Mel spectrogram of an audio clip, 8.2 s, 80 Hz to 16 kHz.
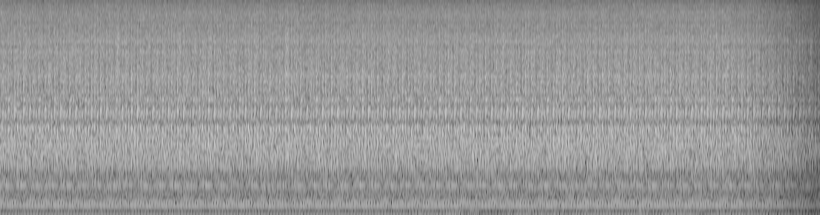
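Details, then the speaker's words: VW T4 2.5 TDI van idling with auxiliary belt removed: steady rhythmic thrum about three beats a second; pump knock eliminated but serpentine belt vibration persists, cause unknown, tensioner suspected. "It's eliminated the noise from the power steering pump noise that it was making, that like clicking, knocking kind of sound. So we've eliminated that, but we haven't eliminated this vibration on the auxiliary belt, on that serpentine belt."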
